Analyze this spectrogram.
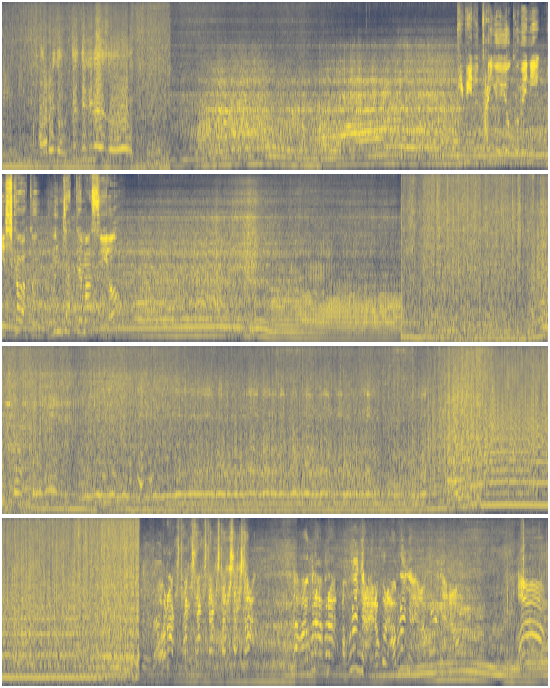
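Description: A car engine revs hard and roars, rising and falling in pitch.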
